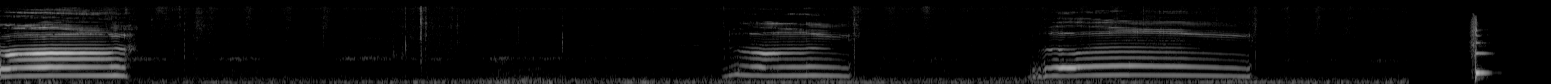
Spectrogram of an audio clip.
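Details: Indoor domestic cat's scream on noticing a cat outside: a loud yowl, then two more long, wavering wails a few seconds apart, with a faint steady tone and low hum between them and a sharp click at the end.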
